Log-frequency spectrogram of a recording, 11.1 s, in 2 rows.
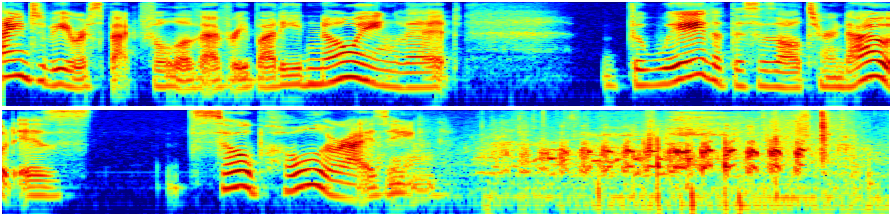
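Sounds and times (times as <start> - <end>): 
speech: 0.0 - 10.7
chickens clucking: 7.7 - 11.0.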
